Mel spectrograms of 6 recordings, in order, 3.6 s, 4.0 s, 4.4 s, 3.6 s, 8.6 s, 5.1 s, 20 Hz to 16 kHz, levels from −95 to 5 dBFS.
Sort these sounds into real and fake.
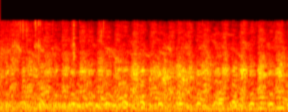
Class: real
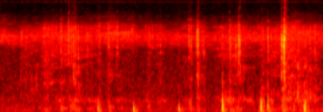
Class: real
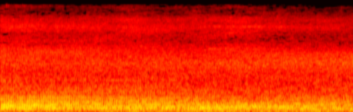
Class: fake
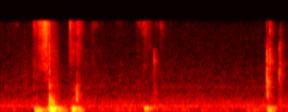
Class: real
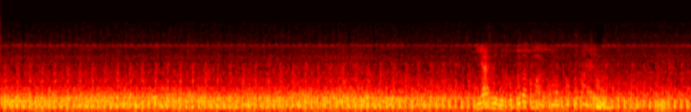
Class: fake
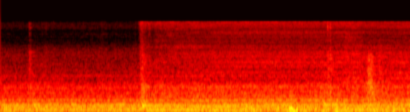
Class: real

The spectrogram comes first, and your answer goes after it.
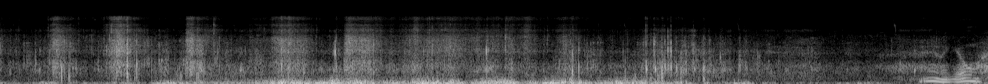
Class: fake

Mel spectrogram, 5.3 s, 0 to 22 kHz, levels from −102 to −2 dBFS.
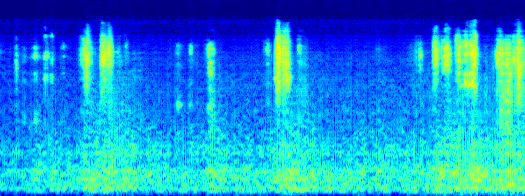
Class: fake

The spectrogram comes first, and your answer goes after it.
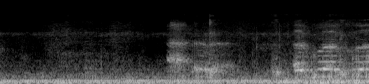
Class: fake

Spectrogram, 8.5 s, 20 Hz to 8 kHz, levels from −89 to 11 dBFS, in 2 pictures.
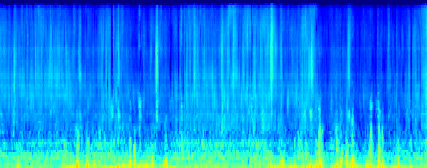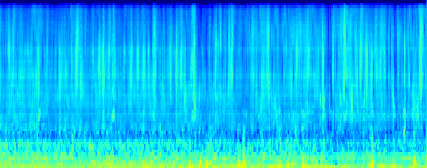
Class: fake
